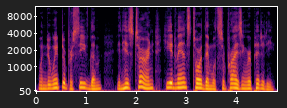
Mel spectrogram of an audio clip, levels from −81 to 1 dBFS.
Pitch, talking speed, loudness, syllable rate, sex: 145 Hz, 185 wpm, -17 LUFS, 6.1 syllables/s, male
